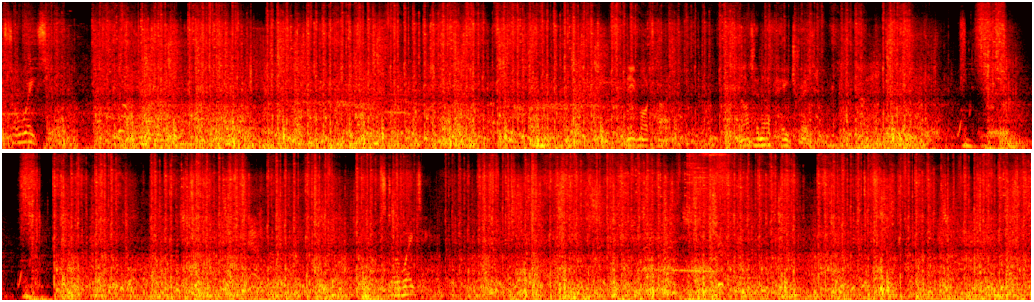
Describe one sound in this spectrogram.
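Fiery blasts and crackling bursts go off rapidly in a fast fight.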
